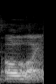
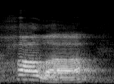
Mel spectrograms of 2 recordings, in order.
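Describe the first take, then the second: First: The word begins directly with the vowel. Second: The word begins with an audible h sound. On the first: The speaker calls it right. "You never pronounce the H in Spanish" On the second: The speaker calls it wrong. "It's not hola"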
